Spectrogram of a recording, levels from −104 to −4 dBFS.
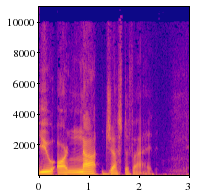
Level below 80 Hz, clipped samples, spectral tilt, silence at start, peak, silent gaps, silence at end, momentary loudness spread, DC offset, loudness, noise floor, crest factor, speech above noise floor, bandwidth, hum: -44 dBFS; under 0.1%; -7.5 dB/octave; 0 s; -4 dBFS; none; 0.7 s; 17 LU; under 0.1%; -21 LUFS; -54 dBFS; 18 dB; 33 dB; 10 kHz; none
